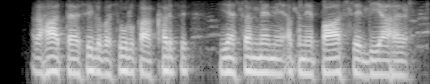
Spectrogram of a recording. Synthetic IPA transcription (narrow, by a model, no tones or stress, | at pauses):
ɾɐɦat̪ɛːsiːlʋəsuːlkakʰəɾt͡ʃ | jɛ̃ɦsəmɛ̃ːneʔɐpnepaːsːed̪ijaɦɛː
